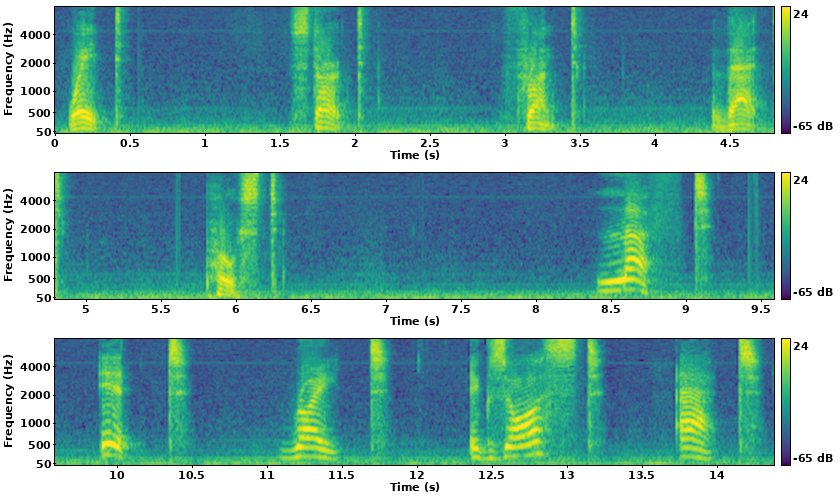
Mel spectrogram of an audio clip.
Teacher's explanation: The unvoiced T, tongue front palatal stop consonant, cognate to the D. The same staccato springing action as the D drum beat, with no voice, forms the light tap of the T. Feel a gentle pulsation in the tongue.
